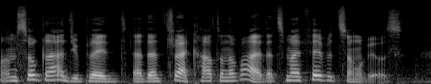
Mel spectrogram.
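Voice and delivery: really bad, fake German accent. Quoting a man who came up to the speaker: really bad German accent. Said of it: "I'm going to do a really bad German accent".

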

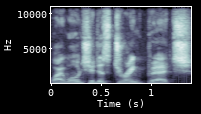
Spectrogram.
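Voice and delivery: snarling creature voice. A narrator reads the line of the thing in the road, snarling. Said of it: "the thing snarled".

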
